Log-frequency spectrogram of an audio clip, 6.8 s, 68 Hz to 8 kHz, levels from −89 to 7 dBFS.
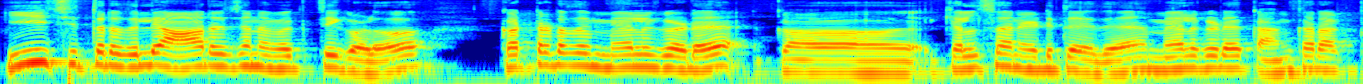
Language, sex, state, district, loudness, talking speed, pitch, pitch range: Kannada, male, Karnataka, Koppal, -16 LUFS, 130 wpm, 170 Hz, 150-185 Hz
